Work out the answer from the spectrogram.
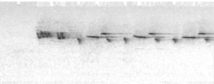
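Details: {'caption': 'Narcissus flycatcher delivering a steady string of paired whistles, a clear flat note and a lower slurred note repeated about every third of a second, high and sweet against a quiet background.'}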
